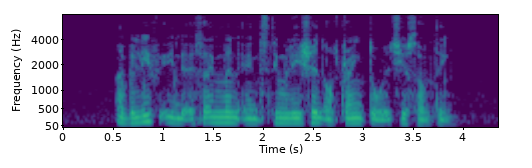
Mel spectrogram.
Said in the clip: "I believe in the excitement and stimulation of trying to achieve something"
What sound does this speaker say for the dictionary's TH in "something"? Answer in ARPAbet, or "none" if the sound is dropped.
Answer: T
